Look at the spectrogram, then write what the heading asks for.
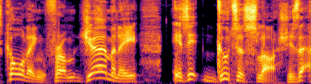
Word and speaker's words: Gütersloh: Is it Gütersloh? Is that how I pronounce it, John? It's Gütersloh.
